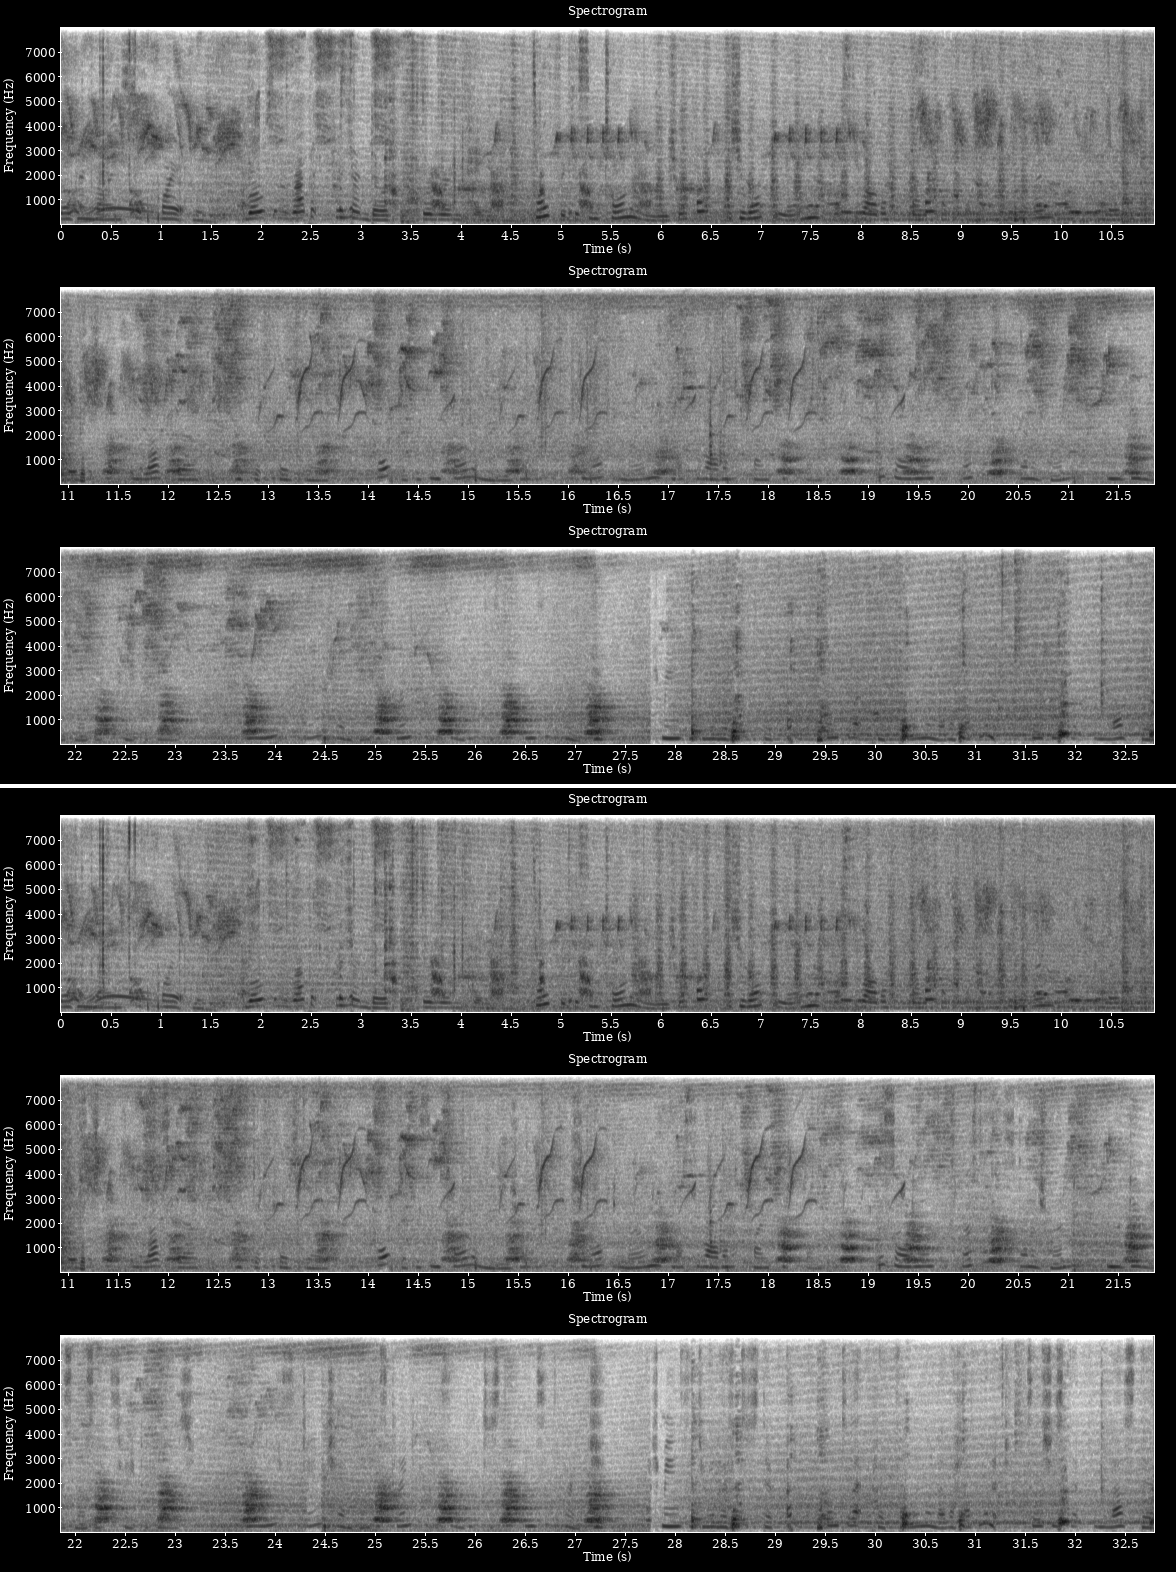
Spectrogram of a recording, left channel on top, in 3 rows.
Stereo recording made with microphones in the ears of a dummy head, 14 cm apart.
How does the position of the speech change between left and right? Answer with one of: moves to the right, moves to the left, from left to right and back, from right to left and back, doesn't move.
moves to the right.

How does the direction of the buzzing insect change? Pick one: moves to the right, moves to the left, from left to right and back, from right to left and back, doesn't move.
moves to the left.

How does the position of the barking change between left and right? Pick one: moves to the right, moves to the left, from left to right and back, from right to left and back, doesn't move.
moves to the left.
